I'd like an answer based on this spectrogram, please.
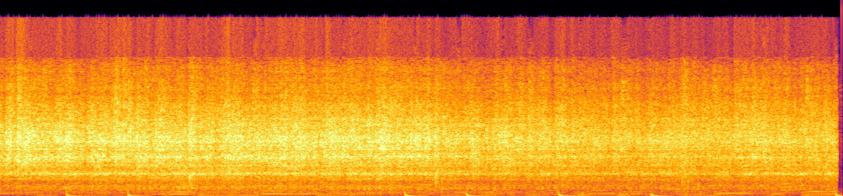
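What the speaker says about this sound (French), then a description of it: "je vais mixer très finement nos pistaches" A kitchen blender grinds pistachios very finely for a gourmand green tea recipe, a steady whirring buzz broken by repeated sharp knocking pulses as the nuts are pulverized, with no one talking.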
